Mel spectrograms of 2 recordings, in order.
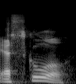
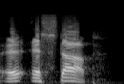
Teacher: They can't start out a word with the S because it doesn't happen in their language. So they have to put the E.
